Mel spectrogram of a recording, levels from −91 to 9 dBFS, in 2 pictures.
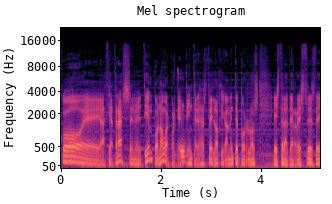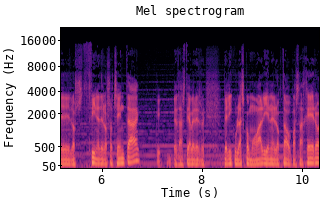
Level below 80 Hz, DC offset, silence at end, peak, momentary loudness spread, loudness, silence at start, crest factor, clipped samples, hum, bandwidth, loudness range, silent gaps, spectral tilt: -34 dBFS; under 0.1%; 0 s; -6 dBFS; 8 LU; -22 LUFS; 0 s; 16 dB; under 0.1%; none; 14.5 kHz; 1 LU; none; -6.5 dB/octave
